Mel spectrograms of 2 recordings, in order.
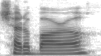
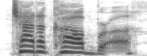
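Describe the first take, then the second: First: The name is said without a middle 'k' sound. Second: The name is said with a middle 'k' sound. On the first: The speaker calls it wrong. "I keep mispronouncing it. I just keep calling it Chatabara" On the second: The speaker calls it right. "It's Chatakabra. There you go"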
